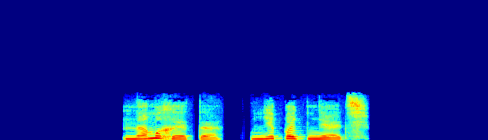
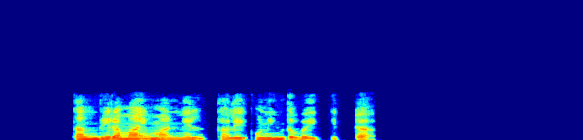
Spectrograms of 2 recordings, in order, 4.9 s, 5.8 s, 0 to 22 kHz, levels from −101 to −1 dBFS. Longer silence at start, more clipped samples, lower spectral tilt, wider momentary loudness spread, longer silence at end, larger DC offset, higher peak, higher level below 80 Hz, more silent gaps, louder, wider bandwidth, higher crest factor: first, 1.25 s vs 0.75 s; neither; about the same, -4.5 dB/octave vs -5 dB/octave; about the same, 12 LU vs 12 LU; second, 1.25 s vs 2.1 s; neither; first, -4 dBFS vs -8 dBFS; about the same, -70 dBFS vs -66 dBFS; first, 2.25-2.50 s vs 2.12-2.16 s, 3.44-3.54 s; about the same, -21 LUFS vs -23 LUFS; about the same, 7.4 kHz vs 6.8 kHz; about the same, 20 dB vs 18 dB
